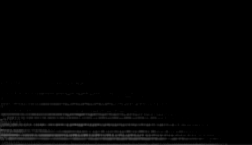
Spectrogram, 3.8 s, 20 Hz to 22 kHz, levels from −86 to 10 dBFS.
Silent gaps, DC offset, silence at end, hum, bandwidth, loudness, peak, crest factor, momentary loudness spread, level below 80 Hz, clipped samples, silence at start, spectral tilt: none; under 0.1%; 0 s; none; 13 kHz; -58 LUFS; -44 dBFS; 14 dB; 7 LU; -60 dBFS; under 0.1%; 0 s; -2.5 dB/octave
